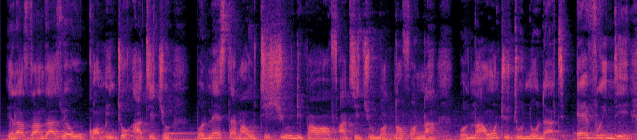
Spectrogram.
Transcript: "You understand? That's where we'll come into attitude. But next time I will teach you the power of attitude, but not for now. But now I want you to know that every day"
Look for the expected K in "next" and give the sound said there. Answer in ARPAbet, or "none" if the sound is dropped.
K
